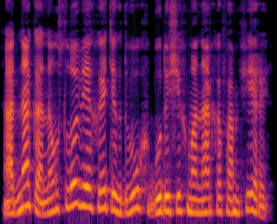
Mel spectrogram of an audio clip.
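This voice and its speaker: An audiobook reader voicing an eager male fire-mage who serves his lord, speaking in a raised, lively voice. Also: mid-range voice, fairly quick, voice pushed up, natural voice. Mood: earnest.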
